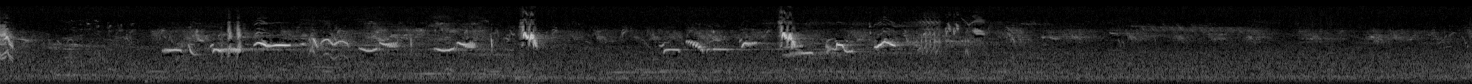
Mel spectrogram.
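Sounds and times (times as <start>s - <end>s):
birds singing: 0.0s - 14.7s.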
